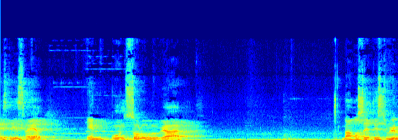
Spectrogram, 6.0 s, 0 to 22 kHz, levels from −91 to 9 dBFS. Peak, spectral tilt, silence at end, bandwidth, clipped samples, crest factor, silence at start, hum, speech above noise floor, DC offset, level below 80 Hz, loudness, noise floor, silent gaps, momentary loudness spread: 0 dBFS; -5.5 dB/octave; 0 s; 16.5 kHz; under 0.1%; 16 dB; 0 s; none; 21 dB; under 0.1%; -36 dBFS; -16 LUFS; -36 dBFS; none; 22 LU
